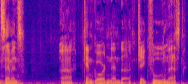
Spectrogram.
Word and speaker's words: Fogelnest: It's Fogelnest.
